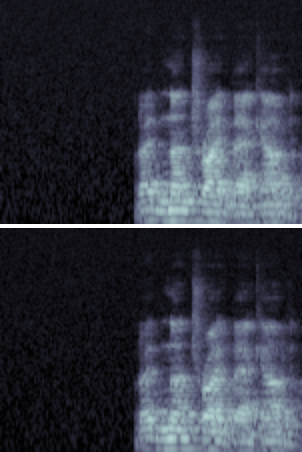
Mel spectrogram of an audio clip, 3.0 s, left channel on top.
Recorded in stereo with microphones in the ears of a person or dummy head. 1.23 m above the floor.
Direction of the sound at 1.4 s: 10° left (ahead or behind).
